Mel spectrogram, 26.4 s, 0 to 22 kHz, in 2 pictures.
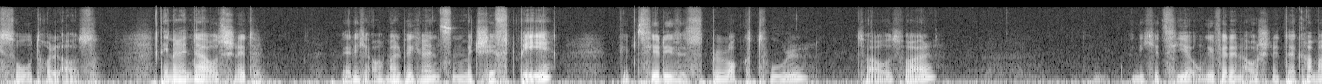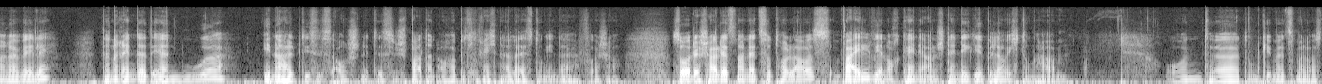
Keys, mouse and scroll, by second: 5.0 shift+b, 25.4 alt+z.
